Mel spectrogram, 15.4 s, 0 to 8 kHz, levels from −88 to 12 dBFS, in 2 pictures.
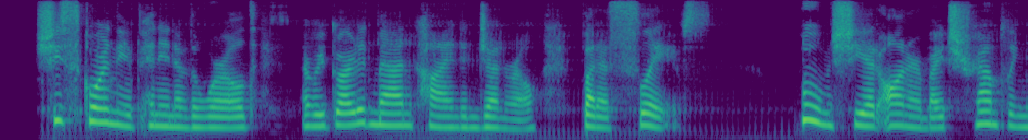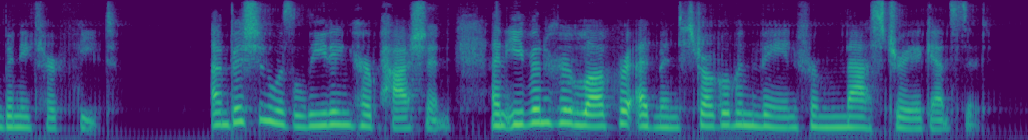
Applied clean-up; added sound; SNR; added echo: neural mask model DeepFilterNet 3.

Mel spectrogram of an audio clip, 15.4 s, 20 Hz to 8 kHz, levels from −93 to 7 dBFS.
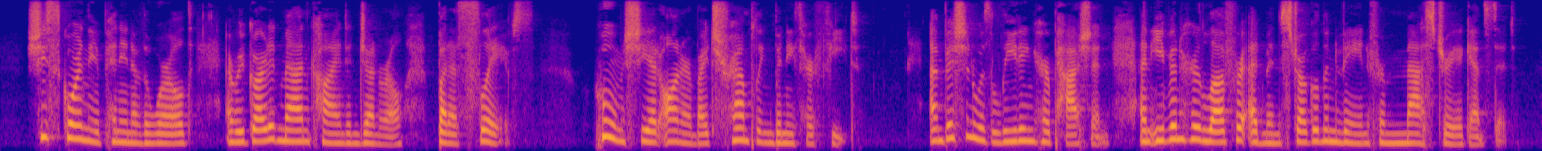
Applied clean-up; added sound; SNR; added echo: none; none; none; none.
